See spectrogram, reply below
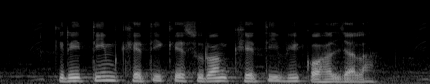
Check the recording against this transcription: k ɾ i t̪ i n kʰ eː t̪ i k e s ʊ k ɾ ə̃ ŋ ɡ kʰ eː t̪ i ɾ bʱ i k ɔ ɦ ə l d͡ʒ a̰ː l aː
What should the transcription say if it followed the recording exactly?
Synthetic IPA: k ɾ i t̪ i m kʰ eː t̪ i k e s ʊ ɾ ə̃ ŋ ɡ kʰ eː t̪ i bʱ i k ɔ ɦ ə l d͡ʒ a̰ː l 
